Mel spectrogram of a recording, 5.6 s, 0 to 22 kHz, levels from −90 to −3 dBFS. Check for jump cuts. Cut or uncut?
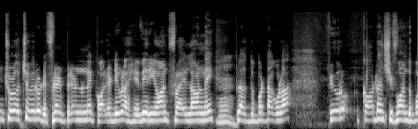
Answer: uncut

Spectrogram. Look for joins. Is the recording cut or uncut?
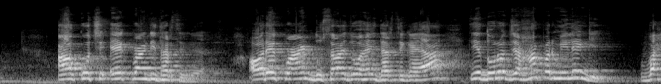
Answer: uncut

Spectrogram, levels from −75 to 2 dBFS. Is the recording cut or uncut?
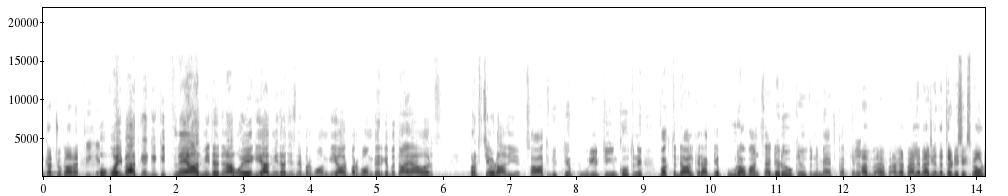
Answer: cut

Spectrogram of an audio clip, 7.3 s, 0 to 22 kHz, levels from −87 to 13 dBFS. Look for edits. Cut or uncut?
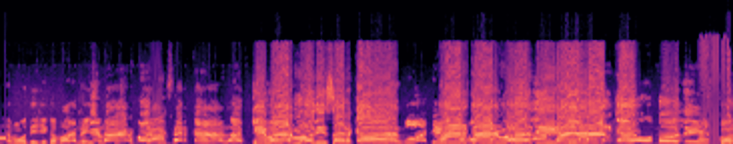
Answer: uncut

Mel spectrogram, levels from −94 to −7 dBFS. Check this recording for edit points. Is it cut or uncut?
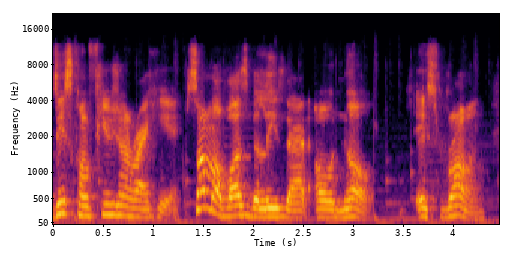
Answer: cut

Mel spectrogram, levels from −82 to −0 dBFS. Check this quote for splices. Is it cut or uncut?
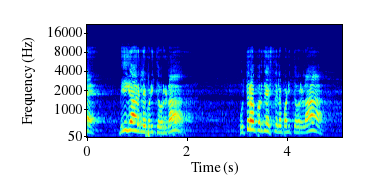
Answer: uncut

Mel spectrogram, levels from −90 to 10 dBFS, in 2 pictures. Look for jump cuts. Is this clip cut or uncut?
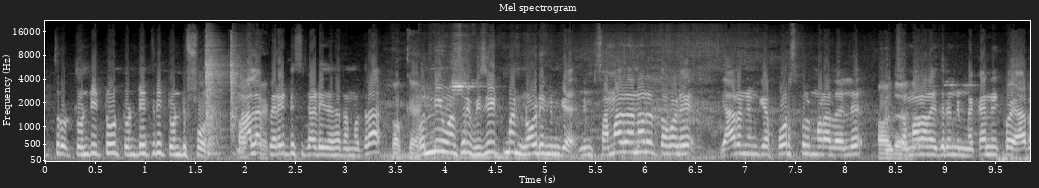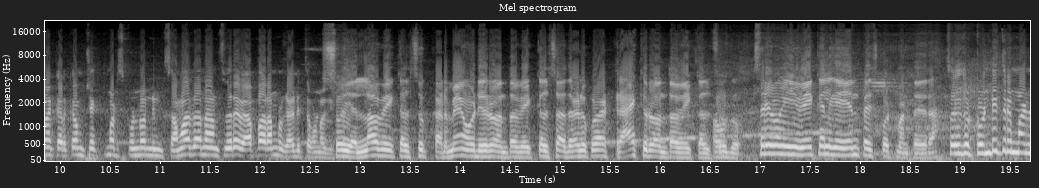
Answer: uncut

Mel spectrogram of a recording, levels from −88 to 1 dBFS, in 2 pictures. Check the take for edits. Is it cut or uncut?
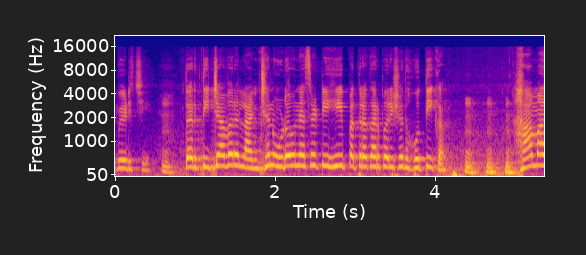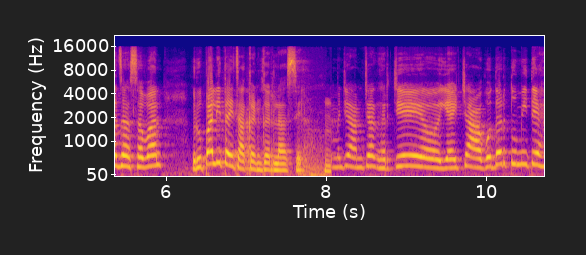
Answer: cut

